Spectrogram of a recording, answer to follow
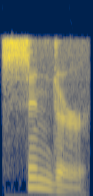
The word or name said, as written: cinder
